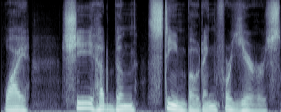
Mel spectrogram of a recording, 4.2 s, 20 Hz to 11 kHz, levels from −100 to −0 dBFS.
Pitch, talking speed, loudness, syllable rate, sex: 105 Hz, 100 wpm, -20 LUFS, 2.6 syllables/s, male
